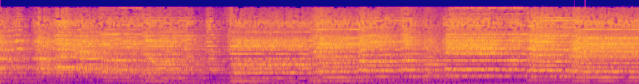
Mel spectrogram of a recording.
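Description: Background choral music: slow, sustained chords from a choir.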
